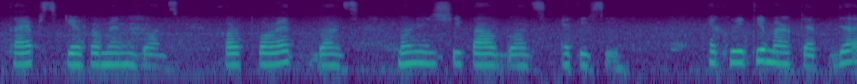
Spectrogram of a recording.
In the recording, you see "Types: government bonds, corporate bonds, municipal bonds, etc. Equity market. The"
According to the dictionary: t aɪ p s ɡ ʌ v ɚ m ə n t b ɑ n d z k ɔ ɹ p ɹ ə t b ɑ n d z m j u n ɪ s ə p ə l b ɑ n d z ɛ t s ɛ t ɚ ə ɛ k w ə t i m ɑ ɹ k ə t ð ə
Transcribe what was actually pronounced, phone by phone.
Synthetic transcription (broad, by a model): t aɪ p s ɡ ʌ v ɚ m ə n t b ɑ n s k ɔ ɹ p ɹ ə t b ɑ n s m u n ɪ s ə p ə l b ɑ n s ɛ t i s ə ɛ k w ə t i m ɑ ɹ k ə t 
